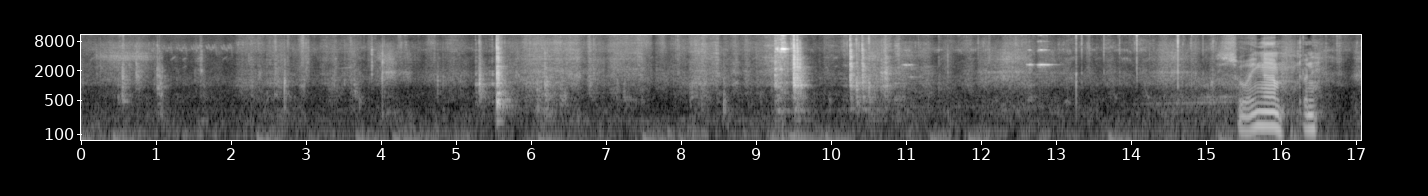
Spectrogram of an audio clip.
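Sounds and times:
low rumble: 13.7 - 16.3.

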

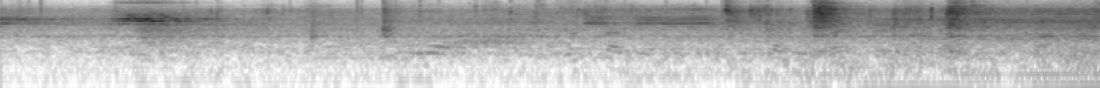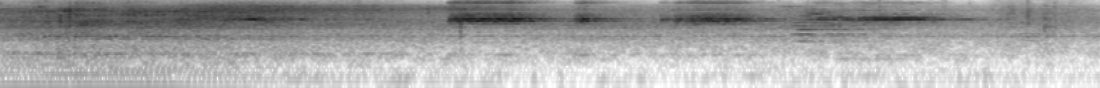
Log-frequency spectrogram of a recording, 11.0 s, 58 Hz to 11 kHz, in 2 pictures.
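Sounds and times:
vehicle rumbling past: 3.8 - 7.7.

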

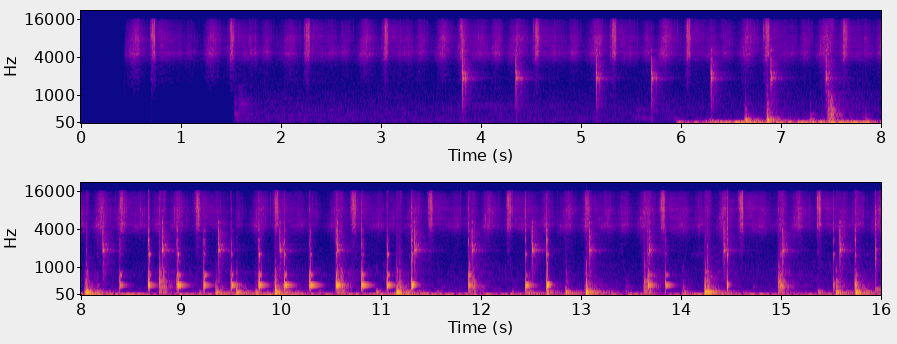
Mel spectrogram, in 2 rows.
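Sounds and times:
maracas shaking: 0.4 - 16.0
claves clicking: 1.2 - 16.0
low drum: 6.0 - 16.0.

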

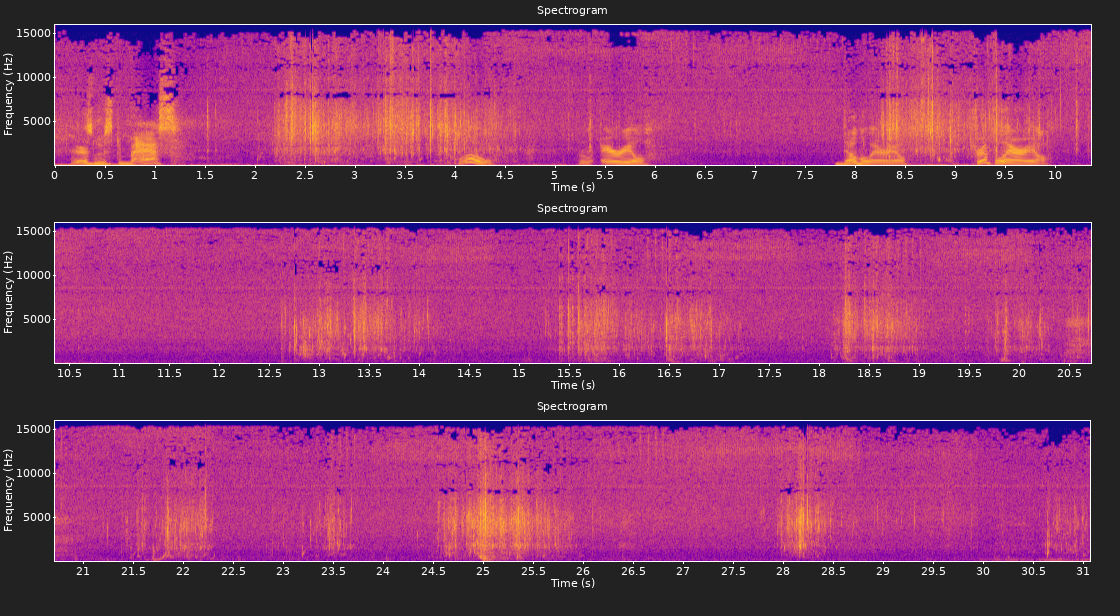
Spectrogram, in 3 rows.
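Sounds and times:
fish thrashing and splashing: 2.0 - 5.4, 8.2 - 11.1, 12.6 - 14.0, 15.4 - 17.2, 18.1 - 20.4, 24.5 - 26.0, 28.0 - 28.6, 30.5 - 31.0.

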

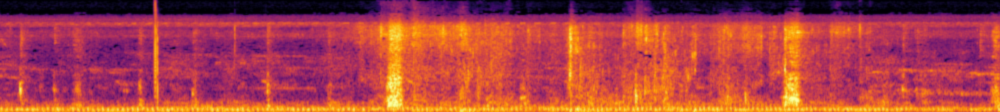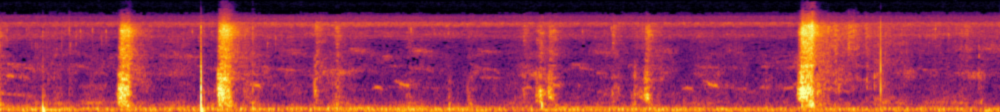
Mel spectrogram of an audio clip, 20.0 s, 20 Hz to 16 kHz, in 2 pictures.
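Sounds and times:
sickle cutting strokes: 2.6 - 8.7, 11.2 - 11.5, 12.1 - 12.7, 18.0 - 18.7
palm fronds rustling: 3.2 - 11.5.

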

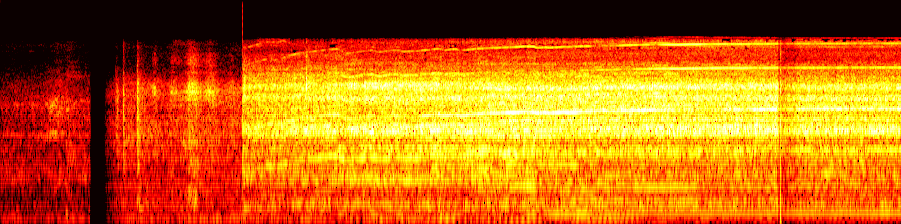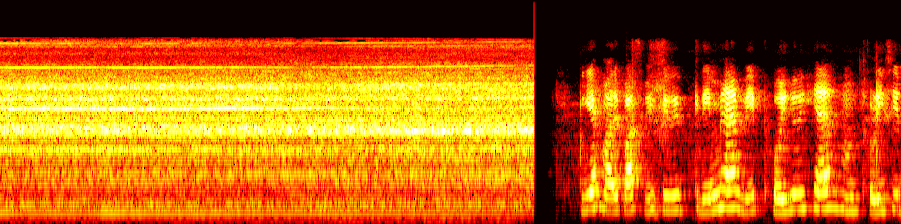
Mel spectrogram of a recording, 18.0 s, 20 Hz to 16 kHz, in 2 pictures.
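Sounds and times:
blender motor running: 2.4 - 14.4.

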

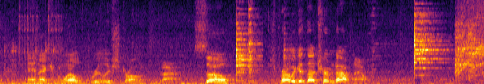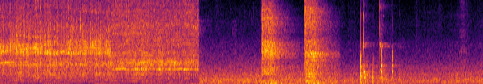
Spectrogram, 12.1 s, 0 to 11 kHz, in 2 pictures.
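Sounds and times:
angle grinder cutting metal: 5.6 - 8.6.

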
